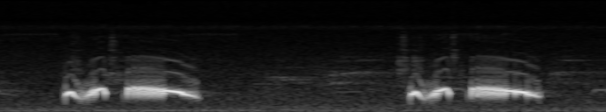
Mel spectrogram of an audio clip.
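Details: Spotted dove kept as a decoy bird, cooing to provoke rival doves: two phrases, each a short wavering double note followed by a longer, louder rolling coo, about three seconds apart, with a quiet background.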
